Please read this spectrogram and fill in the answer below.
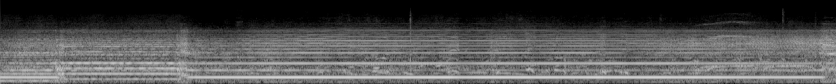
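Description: Live electric guitar solo through an amplifier: a couple of short notes, then one note held and sustained for about six seconds, cutting off at the end.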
